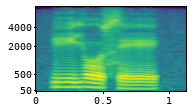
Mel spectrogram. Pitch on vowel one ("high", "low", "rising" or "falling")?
high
